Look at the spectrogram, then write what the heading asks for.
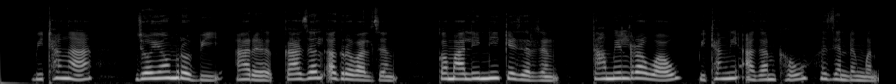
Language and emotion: Bodo, neutral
